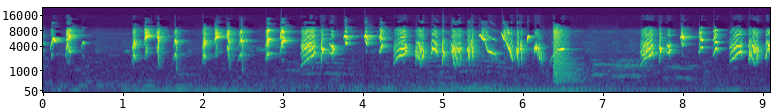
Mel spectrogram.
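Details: Vigorously singing long-tailed shrike (cendet) recorded as masteran for kept birds: fast streams of clipped high chirps and buzzy trills, broken by one loud rough crackle, then the rapid chatter resumes.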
